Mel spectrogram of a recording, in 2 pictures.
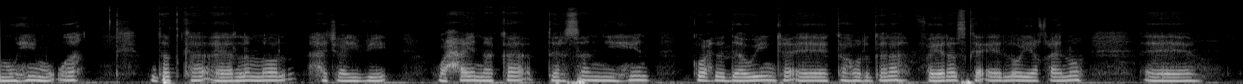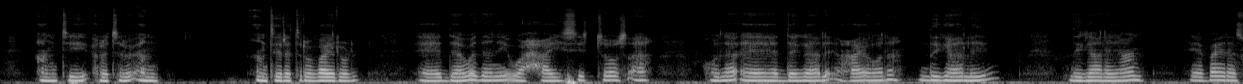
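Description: No audible technical faults turn up anywhere in this recording.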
